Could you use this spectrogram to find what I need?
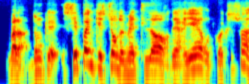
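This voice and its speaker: A man's lively intonation against a quiet background. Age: 50s. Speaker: political candidate and author. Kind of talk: interview. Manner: halting.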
